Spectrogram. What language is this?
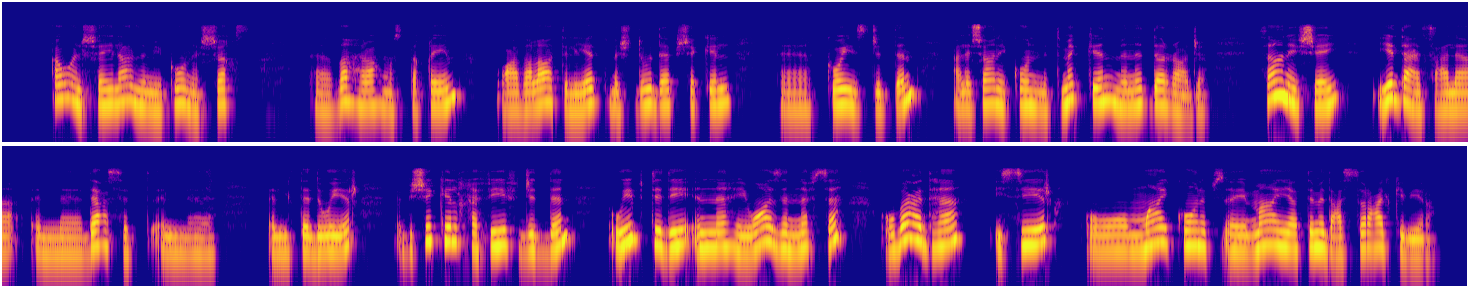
Najdi Arabic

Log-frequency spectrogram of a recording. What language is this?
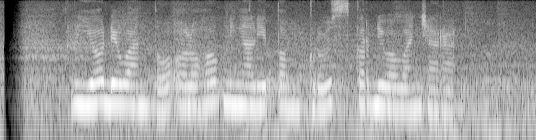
Sundanese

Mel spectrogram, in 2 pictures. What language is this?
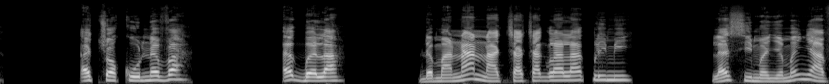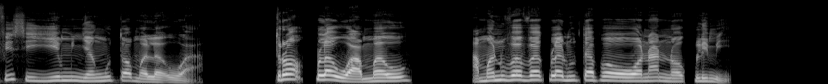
Ewe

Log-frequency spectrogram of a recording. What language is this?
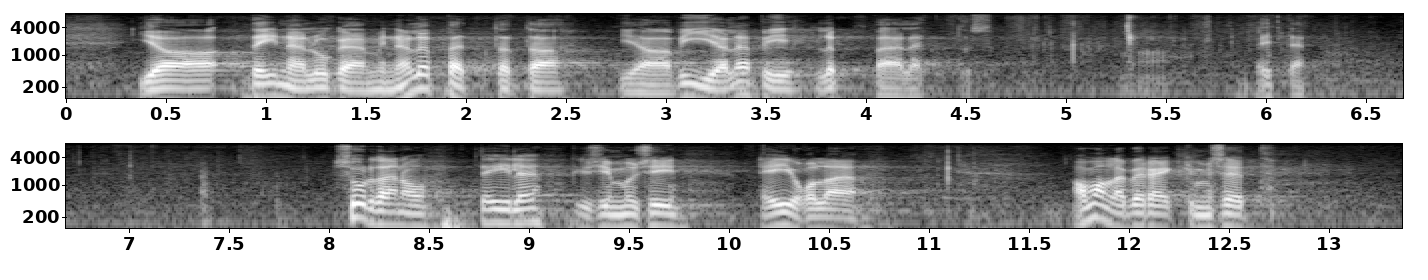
Estonian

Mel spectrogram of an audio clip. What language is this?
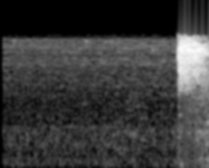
Chinese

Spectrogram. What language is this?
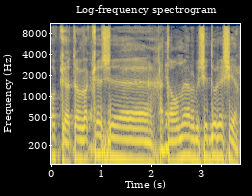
Hebrew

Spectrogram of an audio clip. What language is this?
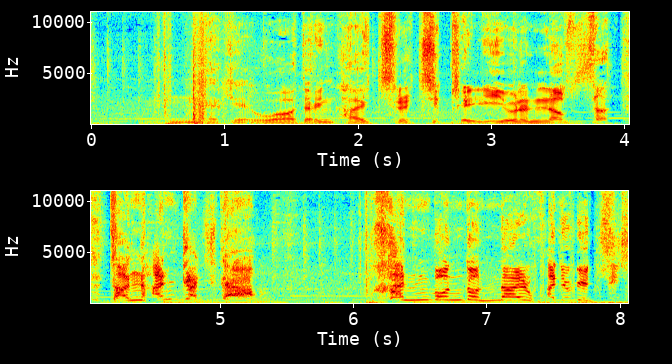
Korean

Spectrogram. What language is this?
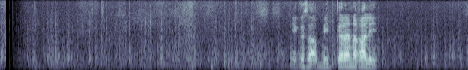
Sinhala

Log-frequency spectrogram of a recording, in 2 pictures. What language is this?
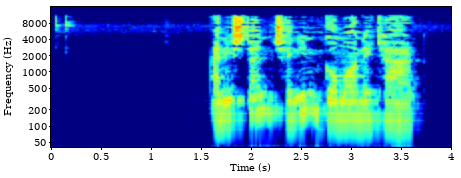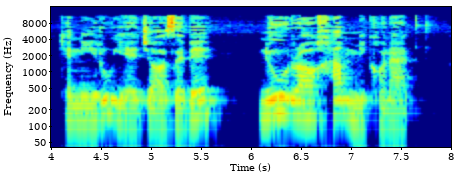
Persian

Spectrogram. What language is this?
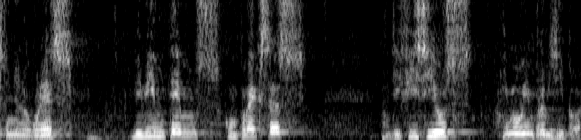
Catalan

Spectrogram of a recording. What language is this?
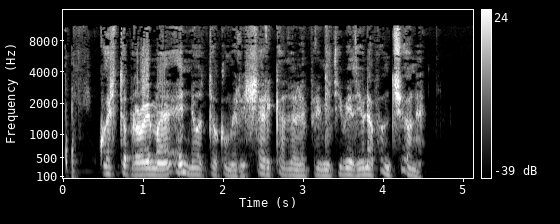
Italian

